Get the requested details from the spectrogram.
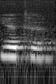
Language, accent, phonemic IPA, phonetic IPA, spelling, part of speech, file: Armenian, Eastern Armenian, /jeˈtʰe/, [jetʰé], եթե, conjunction, Hy-եթե.ogg
- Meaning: if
